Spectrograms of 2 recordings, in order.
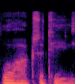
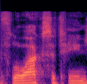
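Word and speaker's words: fluoxetine: flutin I have difficulty with that as well fluoxitine fluoxitine thank you yes I'll say it wrong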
